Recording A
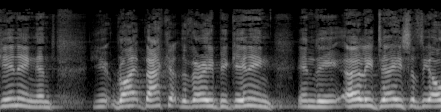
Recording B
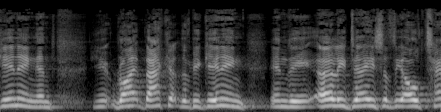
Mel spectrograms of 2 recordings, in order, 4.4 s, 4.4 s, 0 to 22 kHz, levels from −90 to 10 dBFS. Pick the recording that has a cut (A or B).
B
